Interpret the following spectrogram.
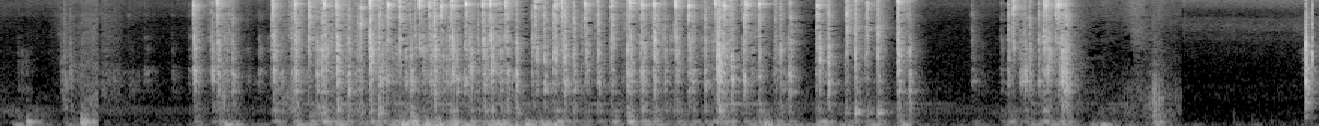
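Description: Typing on a mechanical keyboard with clicky blue switches: two single keystrokes, then a fast run of crisp clicks lasting about five seconds, and a few short bursts near the end.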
